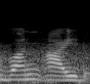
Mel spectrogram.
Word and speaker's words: one-eyed: A lecture, a one-eyed, it is O but the pronunciation is W, the sound is W.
